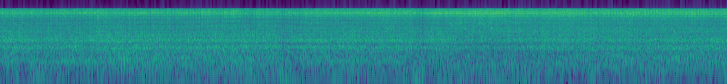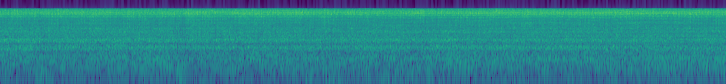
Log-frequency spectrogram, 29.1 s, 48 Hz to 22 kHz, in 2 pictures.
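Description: Sikorsky H-60 Seahawk-type naval helicopter's turbine engines and main rotor running steadily as it sets down on a ship's flight deck and stays on deck with rotors turning. A constant turbine whine over the rotor noise, with no change in level.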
